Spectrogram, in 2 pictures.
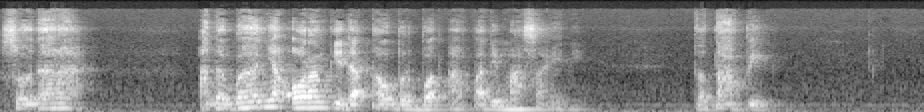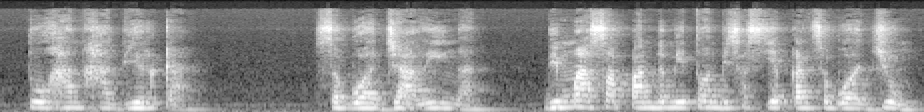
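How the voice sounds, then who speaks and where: A woman's voice: on the low side, moderate pace, pauses often. Dramatic woman preacher, echoey room. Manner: dramatic preaching with big swings between loud peaks and hushed passages. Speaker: pastor. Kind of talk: sermon.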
